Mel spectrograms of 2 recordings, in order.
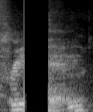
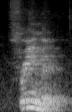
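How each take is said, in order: First: It is said as two separate words. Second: It is said as one single word. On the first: The speaker calls it wrong. "not free men" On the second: The speaker calls it right. "one word, proper pronunciation"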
